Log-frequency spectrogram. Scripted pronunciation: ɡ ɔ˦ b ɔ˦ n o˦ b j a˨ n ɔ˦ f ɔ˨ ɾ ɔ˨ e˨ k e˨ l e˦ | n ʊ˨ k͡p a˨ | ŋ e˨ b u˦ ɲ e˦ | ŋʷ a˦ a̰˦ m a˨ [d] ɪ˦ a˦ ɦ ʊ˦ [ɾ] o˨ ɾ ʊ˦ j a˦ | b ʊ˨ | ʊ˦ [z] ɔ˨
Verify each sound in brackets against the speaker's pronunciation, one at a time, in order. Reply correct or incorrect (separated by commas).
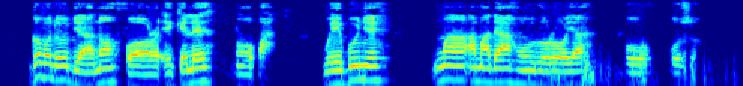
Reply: correct, correct, correct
